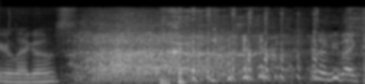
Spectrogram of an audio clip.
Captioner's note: laughter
